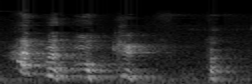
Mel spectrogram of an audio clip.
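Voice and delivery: high, fast giggly quip; laughing. Real, not acted. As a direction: giggle out the joke. Joking reply while laughing.

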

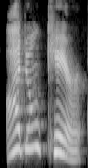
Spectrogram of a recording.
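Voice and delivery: high, loud, slow holler. A narrator's reading. The narrator hollers at her father, loud. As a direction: yell it in distress. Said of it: "I hollered".

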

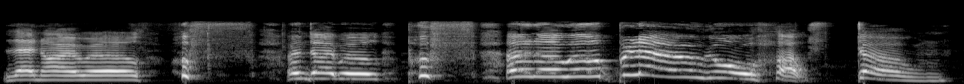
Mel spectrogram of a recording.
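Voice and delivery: loud slow menacing wolf. Acted. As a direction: huff it out like a wolf. Wolf threatens pigs.

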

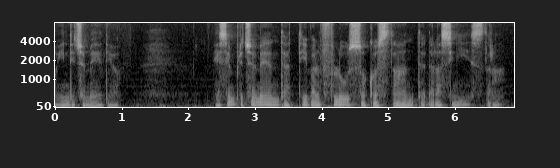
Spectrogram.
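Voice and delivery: calm yoga instructor guiding breath, with long pauses; measured bedtime breathing guidance, unhurried pauses between phrases; guided meditation. Real, not acted. Yoga teacher preparing listener for restful sleep, guided meditation.

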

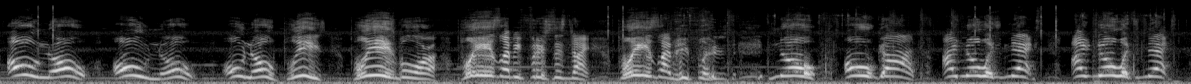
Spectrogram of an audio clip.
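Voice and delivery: high, loud wailing plea; panicked pleading. Real, not acted. Pleading with Ballora under attack.

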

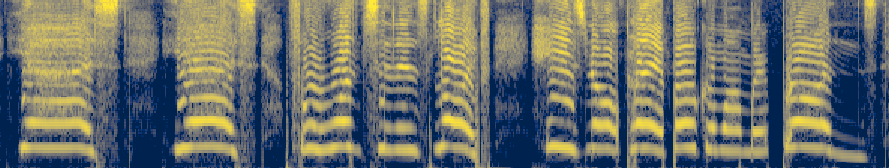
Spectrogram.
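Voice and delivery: high, cheering fan voice; excited viewer voice. Pretend. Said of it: "I bet you're thinking".

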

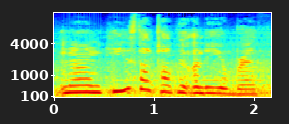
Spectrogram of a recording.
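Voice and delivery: normal talking voice

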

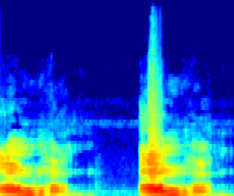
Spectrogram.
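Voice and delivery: আহ্বান said aobhan, the h and b swapped; teacher models আহ্বান as aobhan; special pronunciation. Shown as a demonstration. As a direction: stress the swap, আহ্বান as aobhan. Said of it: "উচ্চারণে কিন্তু আমাদের বলতে হবে".

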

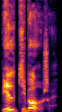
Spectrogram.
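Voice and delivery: high, loud exclamation; yell. A narrator's reading. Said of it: "wrzasnął Henry".

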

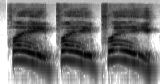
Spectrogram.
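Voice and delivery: high, loud eager gosling; a bouncy gosling pleading to play; excited baby goose. A narrator's reading. Excited gosling pesters Jack, high and loud. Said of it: "cried the excited baby goose".

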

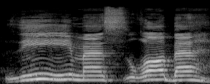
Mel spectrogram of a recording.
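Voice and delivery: usual speaking voice

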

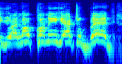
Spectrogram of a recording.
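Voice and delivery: ordinary talk

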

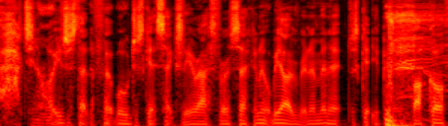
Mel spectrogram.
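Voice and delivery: low, quiet inner monologue; resigned self-talk. Retold or imitated. Man talking himself round at the football, resigned and quiet. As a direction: talk yourself down in a low, soft voice.

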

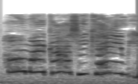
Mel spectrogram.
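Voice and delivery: high-pitched joyful gasp of greeting; thrilled, high-pitched welcome; delighted surprise. Retold or imitated. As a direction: greet a long-missed friend, voice jumping way up. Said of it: "he was so excited".

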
